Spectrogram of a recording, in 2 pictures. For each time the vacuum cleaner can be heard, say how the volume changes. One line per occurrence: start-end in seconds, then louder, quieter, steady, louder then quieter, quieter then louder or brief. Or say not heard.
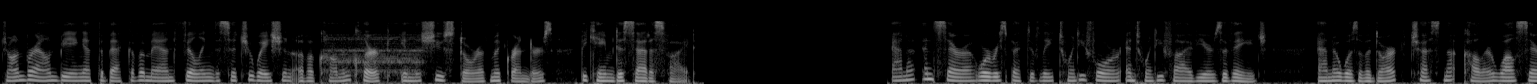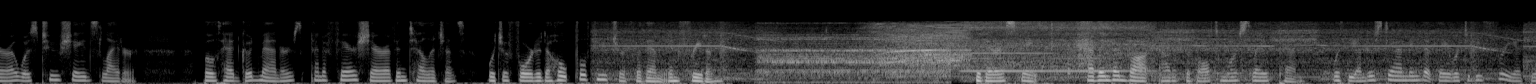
21.2-30.6 louder then quieter.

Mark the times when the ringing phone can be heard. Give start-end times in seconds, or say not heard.
3.2-4.3, 22.9-24.9.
